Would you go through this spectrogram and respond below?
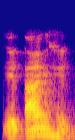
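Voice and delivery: "ángel" as ÁN-gel, long opening A; stress on first syllable. Shown as a demonstration. Teacher giving another tonic-A example, first-syllable stress. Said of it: "Ángel es tónica".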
